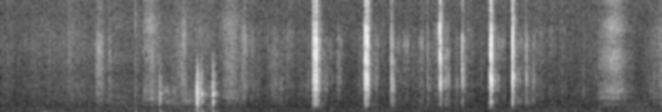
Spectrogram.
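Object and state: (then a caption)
Quill pen scratching on paper. A feather quill nib is scratched across a sheet of thin cream writing paper lying on a stack of papers on a desk, writing by hand. Quiet, bright, dry scratches come as short, separate strokes, with faint rustling between them.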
